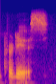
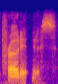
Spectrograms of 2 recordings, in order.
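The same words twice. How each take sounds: First: Produce said pro-DUCE, stress on the second syllable; verb produce. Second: Produce said PRO-duce, stress on the first syllable; noun produce. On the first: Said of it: "So we have two pronunciations of this word". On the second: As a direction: produce with a long PROH first syllable, slow and clear. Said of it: "pronounced a little bit differently". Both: Shown as a demonstration.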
